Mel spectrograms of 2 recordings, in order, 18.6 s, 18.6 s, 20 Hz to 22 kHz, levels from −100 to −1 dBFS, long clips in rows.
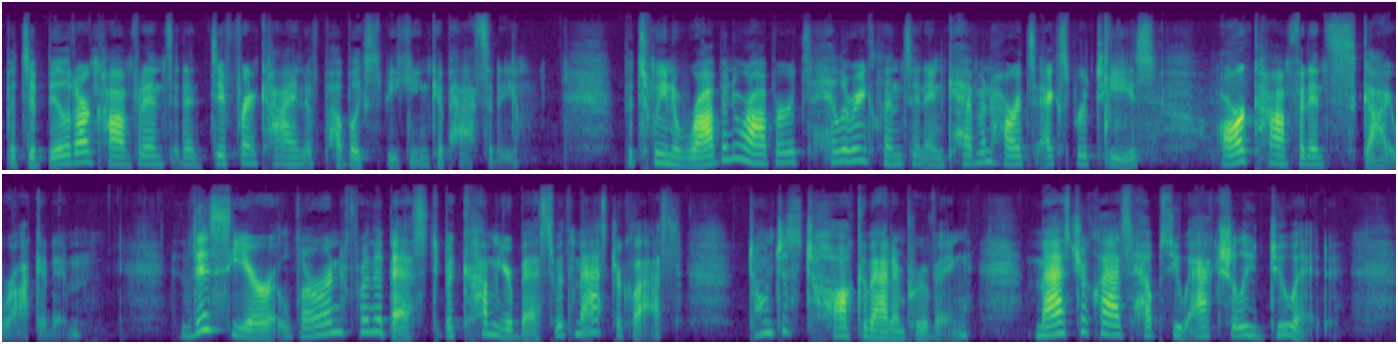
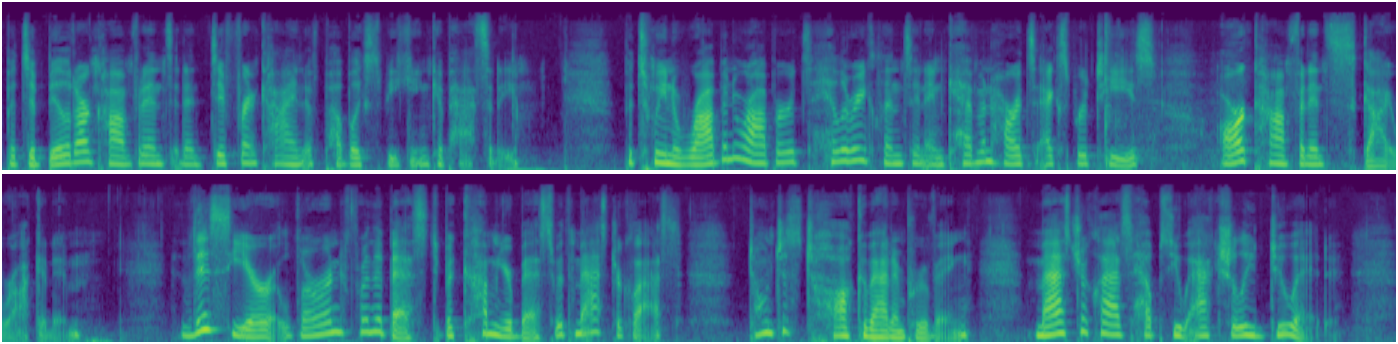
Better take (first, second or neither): second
